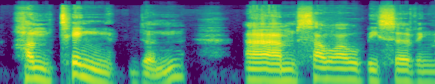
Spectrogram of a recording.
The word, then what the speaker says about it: Huntingdon: a proper Fanny sometimes I call it hundington um but it is of course Huntingdon um so I'll be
